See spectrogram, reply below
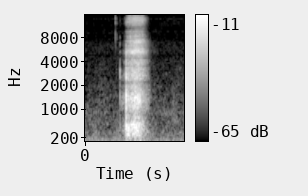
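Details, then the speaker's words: A single short, explosive sneeze with a brief intake of breath before it, in a quiet room, from a person who has sneezing fits every day lasting about 5 minutes. "I have these sneezing fits every day and it last for about 5 minutes"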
